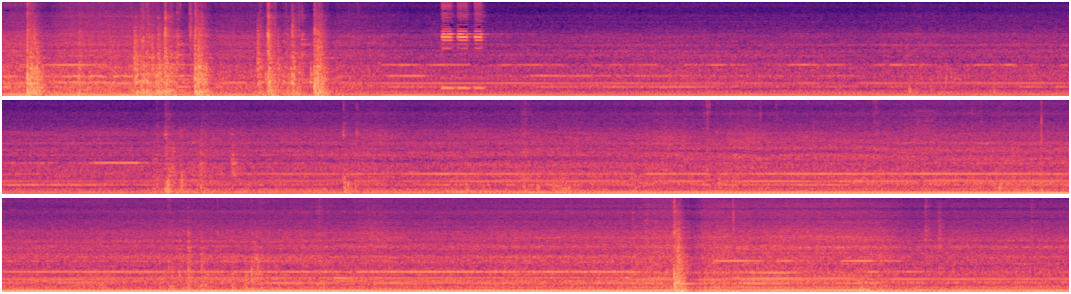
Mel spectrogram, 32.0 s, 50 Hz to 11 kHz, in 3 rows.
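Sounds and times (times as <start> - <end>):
diesel engine running under load: 0.0 - 32.0.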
